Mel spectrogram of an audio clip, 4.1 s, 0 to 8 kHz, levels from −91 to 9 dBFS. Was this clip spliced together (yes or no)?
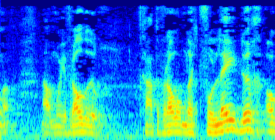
yes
